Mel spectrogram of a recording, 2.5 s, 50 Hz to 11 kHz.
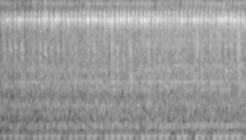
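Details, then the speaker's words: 1974 Ford 3000 gas three-cylinder tractor, revived after water-locked engine, new sleeves and muffler, synthetic oil with zinc additive: even steady chug around twelve firing pulses a second, no misses or knocks; healthy idle. "gotta love this little three cylinder hole works but it does run good"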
